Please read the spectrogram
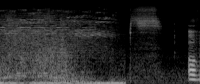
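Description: A sustained shattering crash, noisy across the whole range, that cuts off suddenly about a second and a quarter in, followed by a brief sharp hit and a moment of near quiet.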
